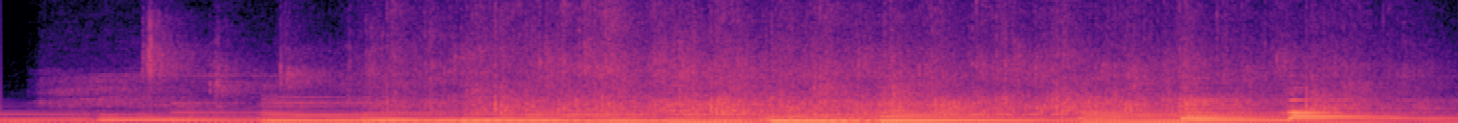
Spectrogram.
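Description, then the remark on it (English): An audience claps steadily in a dense, continuous wash of applause, with sustained musical notes from a keyboard or organ shifting pitch underneath, no speech. “If you didn't clap, you clap.”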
